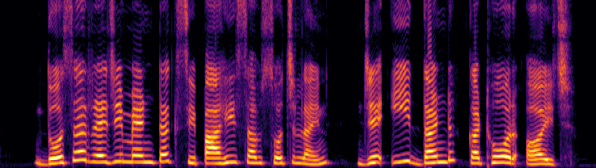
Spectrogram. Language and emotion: Maithili, neutral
